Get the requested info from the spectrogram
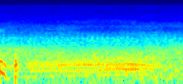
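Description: A motor vehicle passing on the road, its engine a steady hum that builds toward the middle and eases off near the end.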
